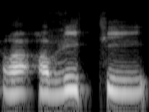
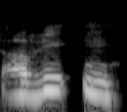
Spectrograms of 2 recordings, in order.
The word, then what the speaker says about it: aviʻi: It's not aviki in Samoan. I mean, with the T, aviti in Samoan, it's avi'i.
